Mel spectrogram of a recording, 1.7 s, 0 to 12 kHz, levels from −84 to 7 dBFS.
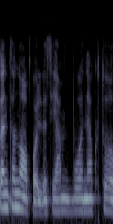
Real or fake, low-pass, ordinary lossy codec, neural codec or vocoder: real; 7.2 kHz; Opus, 24 kbps; none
